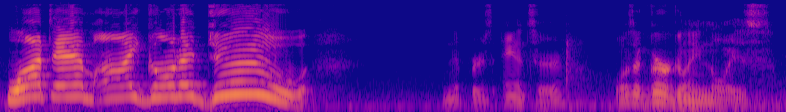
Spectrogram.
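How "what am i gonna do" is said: loud, high, slow anguished scream; drawn-out wail of helplessness; desperate scream. Acted. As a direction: scream it up to the pigeon in despair. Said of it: "screamed up at the pigeon".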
